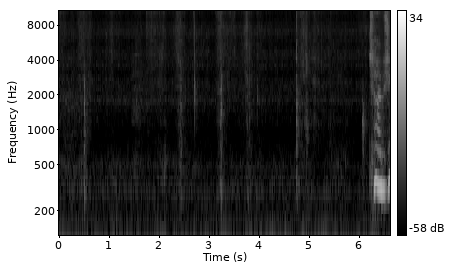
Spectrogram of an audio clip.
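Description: Melted chocolate mixture for Dubai chocolate is stirred in a bowl, giving soft, irregular scraping strokes that are quiet and close over a low background hum, ending in a louder clattering burst.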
